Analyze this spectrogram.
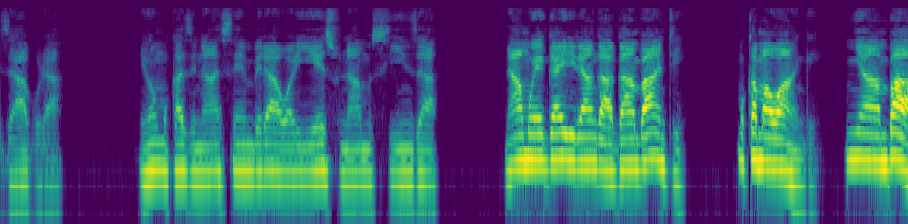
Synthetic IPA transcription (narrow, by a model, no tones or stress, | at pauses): za̰ːβṵla̰ | nio̞ːmukazinaːse̞ːmbe̞ɾawalije̞sunaːmusiːnza | naːmwe̞ːɡaiɾiɾaŋɡaːɡaːmbaːnti | mukamawaːŋɡe̞̰ | ɲaːmba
